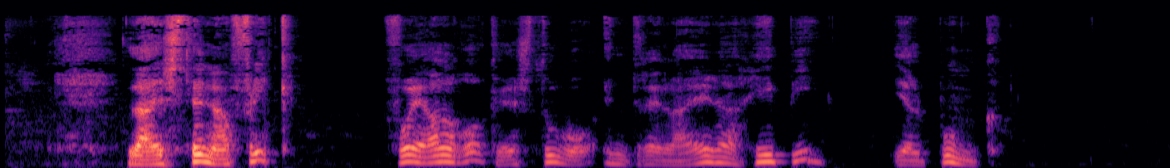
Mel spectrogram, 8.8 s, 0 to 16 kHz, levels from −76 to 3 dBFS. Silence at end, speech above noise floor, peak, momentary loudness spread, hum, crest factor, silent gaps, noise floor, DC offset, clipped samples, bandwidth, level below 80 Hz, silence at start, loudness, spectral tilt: 1.3 s; 51 dB; 0 dBFS; 20 LU; none; 22 dB; none; -72 dBFS; under 0.1%; under 0.1%; 11.5 kHz; -50 dBFS; 0.4 s; -21 LUFS; -4.5 dB/octave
